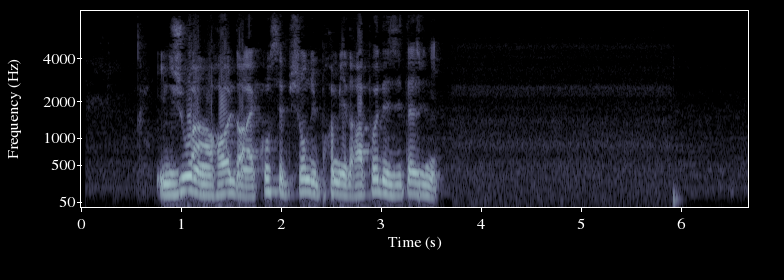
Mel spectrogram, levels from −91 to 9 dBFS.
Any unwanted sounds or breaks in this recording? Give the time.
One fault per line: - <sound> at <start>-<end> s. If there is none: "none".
none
